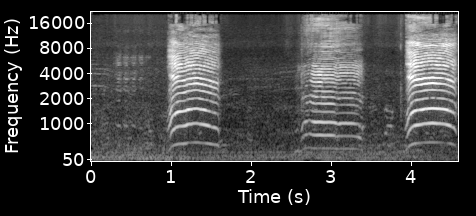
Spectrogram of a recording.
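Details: Young goat giving three harsh, drawn-out bleating screams, each lasting over half a second, with short pauses between them. A constant low hum sits underneath.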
